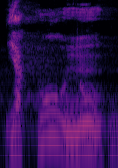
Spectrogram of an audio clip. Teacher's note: یکونو دونوں جگہ واو مدہ ہے، ایک الف کے برابر کھینچ کے پڑھیں گے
